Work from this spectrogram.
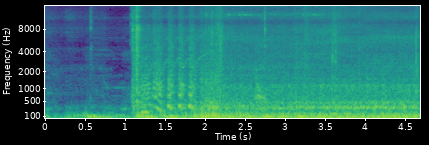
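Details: Isuzu 6WF1 truck diesel after repair for hard starting (two PCV valves had stuck plungers, causing over-pressure; no fault codes): brief crank, catches at once and settles into a steady deep idle; normal start.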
